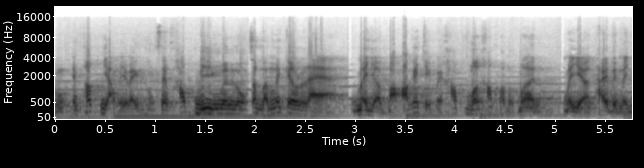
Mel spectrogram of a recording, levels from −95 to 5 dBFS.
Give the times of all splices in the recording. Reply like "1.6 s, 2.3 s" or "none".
none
